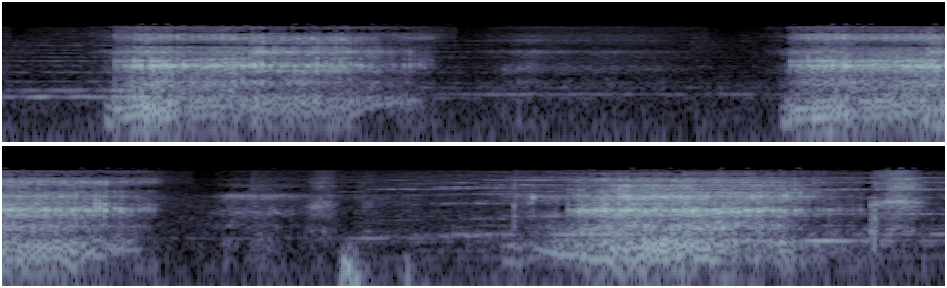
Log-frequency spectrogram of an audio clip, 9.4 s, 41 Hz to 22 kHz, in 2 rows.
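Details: Adult woman snoring very loudly in her sleep, a snoring problem later fixed: three long, harsh, rattling breaths about every 3.5 seconds, roughly 18 per minute, with quieter breaths between.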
